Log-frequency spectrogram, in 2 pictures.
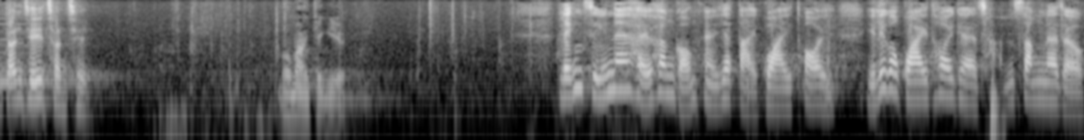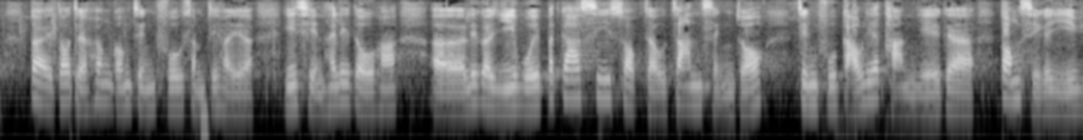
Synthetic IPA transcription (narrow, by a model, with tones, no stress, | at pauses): kɐ˨˥nt͡siː˨˥t͡sʰɐ˨˩nt͡sʰiː˨˩ | mo˨˧maː˨˧˥ŋt͡sɪ˧ŋjyː˨˩ | lɪ˨˥ŋt͡siː˨˥nɛː˥ɦɐ˨jɦœː˥ŋkɔː˨˥ŋkɛː˧jɐ˥t̚t̪aː˨jkʷaː˧jt̪ʰɔː˥jjiː˨˩liː˥kɔː˧kʷaː˧jt̪ʰɔː˥jkɛː˧t͡sʰa̰ː˨˥nsɐ˥ŋlɛː˥t͡sɐ˨w | t̪o˥whɐ˨jt̪ɔː˥t͡sɛː˨ɦœː˥ŋkɔː˨˥ŋt͡sɪ˧ŋfuː˨˥sɐ˨mt͡siː˧ɦɐ˨jɐː˧ | jiː˨˧t͡sʰiː˨˩nɦɐ˨˥jliː˥t̪o˨wɦaː˨˥ | ʔɛː˨˧liː˥kɔː˧jiː˨˧wuː˨˥jpɐ˥t̚kaː˥siː˥sɔː˧k̚t͡sɐ˨wt͡saː˧nsɪ̰˨˩ŋt͡sɔː˨˥ | t͡sɪ˧ŋfuː˨˥kaː˨˥wliː˥jɐ˥t̪ʰa̰ː˨˩njɛː˨˧kɛː˧ | t̪ɔː˥ŋsiː˨˩kɛː˧jiː˨˧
